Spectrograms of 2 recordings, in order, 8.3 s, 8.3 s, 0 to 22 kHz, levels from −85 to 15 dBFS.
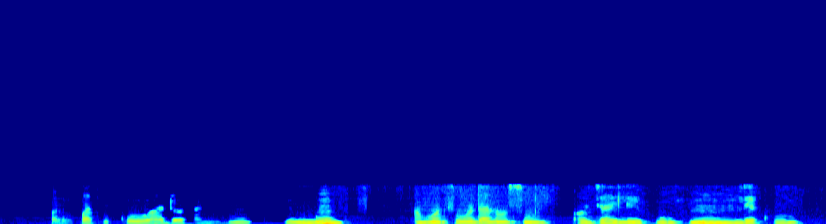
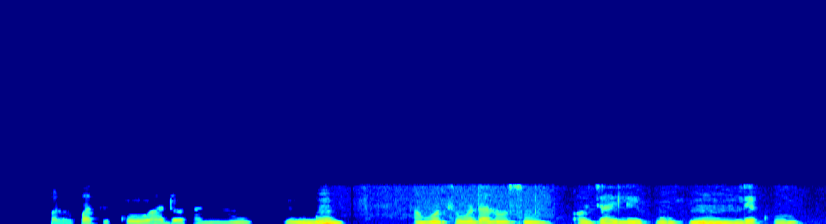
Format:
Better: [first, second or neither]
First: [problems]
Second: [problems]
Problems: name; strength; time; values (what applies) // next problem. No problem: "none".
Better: second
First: noise reduction (neural separator model SepFormer DNS4)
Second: none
